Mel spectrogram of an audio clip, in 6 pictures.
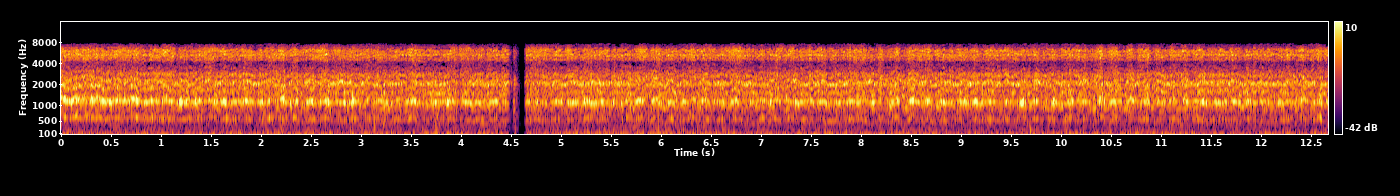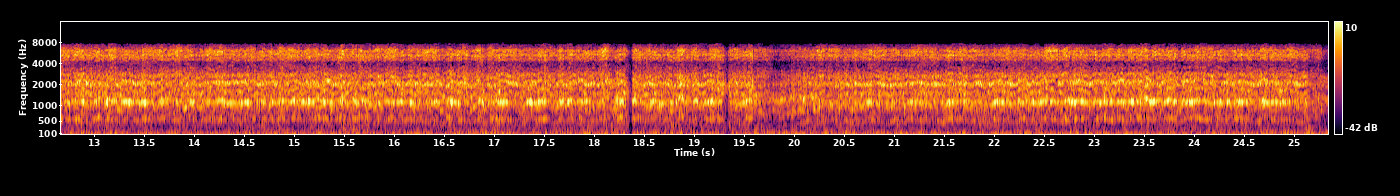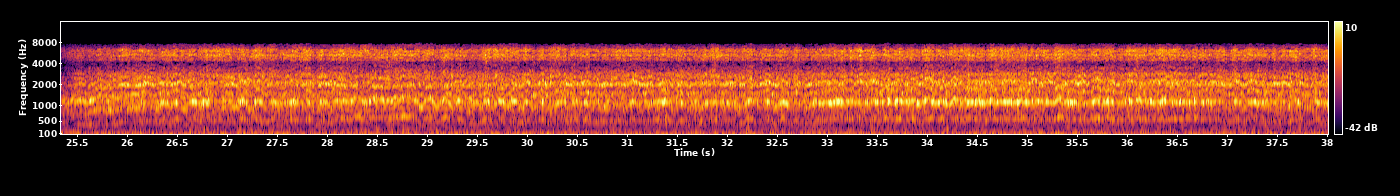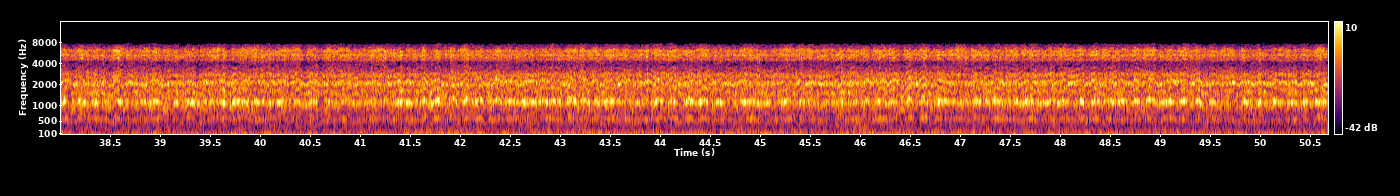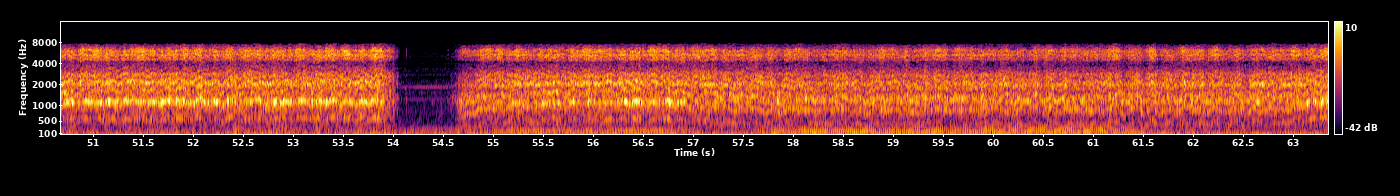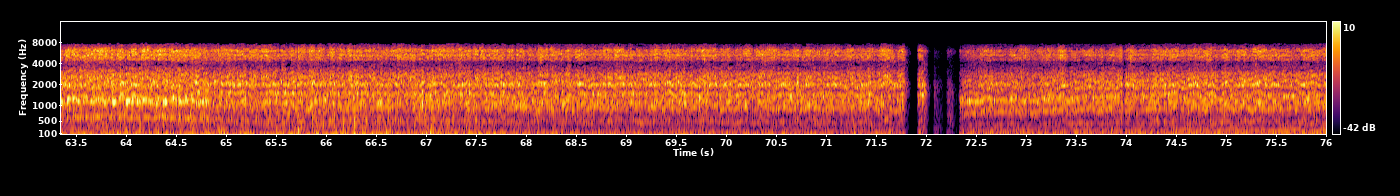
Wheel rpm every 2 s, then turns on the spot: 160, 150, 140, 140, 140, 140, 140, 140, 140, 130, 140, 140, 120, 140, 130, 130, 140, 150, 140, 140, 150, 140, 140, 140, 140, 140, 70, 130, 120, 110, 120, 150, 130, 130, 130, 100, 80, 120.
none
